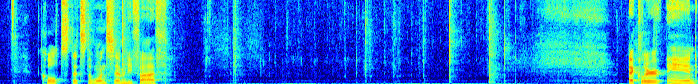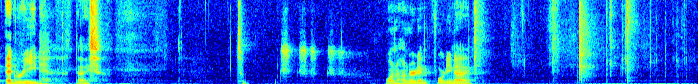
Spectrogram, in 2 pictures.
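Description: Trading cards flick and rustle as hands sort through a stack.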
